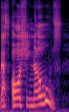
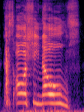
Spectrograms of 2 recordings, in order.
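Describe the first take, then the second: First: Said in the usual way. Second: Slow and louder on That's all she knows; slow emphatic repeat. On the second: Real, not acted. Slow, louder repeat to drive the point home.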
